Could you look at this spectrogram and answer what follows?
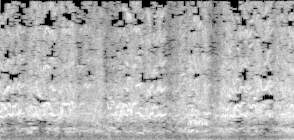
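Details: Lorikeets feeding on a bowl of nectar and honey mix screech continuously in a harsh, high-pitched chorus of overlapping shrill squeals with no pauses.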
